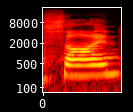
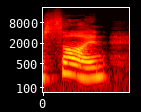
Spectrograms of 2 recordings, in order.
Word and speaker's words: sign: the g is pronounced in sine signs signer design and assign the g is not pronounced in s-i-g-n or sine the g is a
